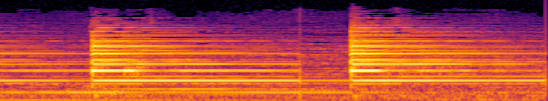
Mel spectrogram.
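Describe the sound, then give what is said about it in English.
A morning church bell tolls twice, each slow, resonant strike swelling quickly and then fading into a long, humming decay. “Like when a children's choir sings, or when a morning church bell rings,”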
